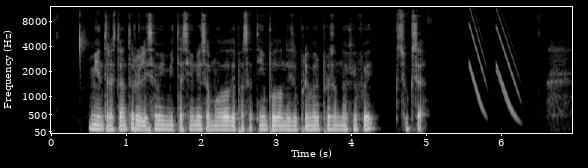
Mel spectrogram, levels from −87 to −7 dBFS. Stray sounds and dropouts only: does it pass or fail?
fail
